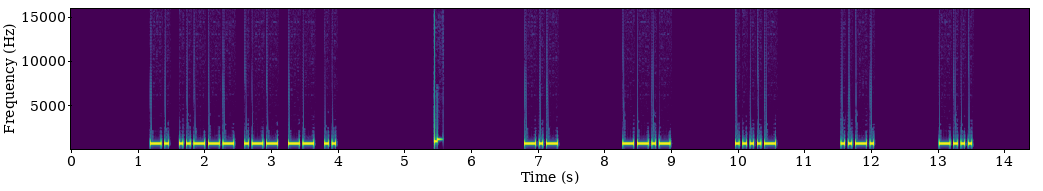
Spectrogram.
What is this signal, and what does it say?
Morse code, heard as a keyed tone, about 22 wpm, spaced as for 11 wpm, 700 Hz. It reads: N2WMI KQ4FB
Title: USA Call Signs - 5 Characters - 6x Character Spacing - 22wpm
